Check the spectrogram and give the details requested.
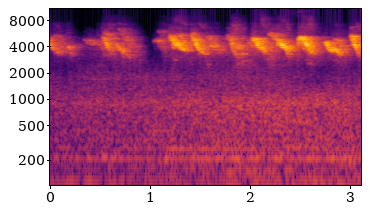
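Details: Caged Oriental white-eye, kept on supplement-mixed drinking water, recorded 5 May 2022, opening into song: high, rapid warbled notes running in quick uneven bursts over a faint low indoor hum.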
